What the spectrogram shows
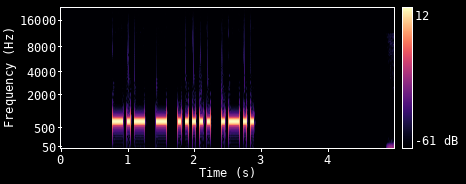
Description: Morse code, heard as a keyed tone, about 22 wpm, 700 Hz. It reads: KT5L
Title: USA Call Signs - 4 Characters - 22wpm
